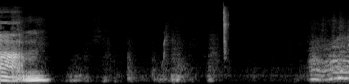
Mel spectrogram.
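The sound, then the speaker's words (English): Dogs bark loudly, one sharp burst at the start and another near the end, with quieter scattered noises in between. “Oh my gosh, these dogs are blowing up my spot right now.”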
